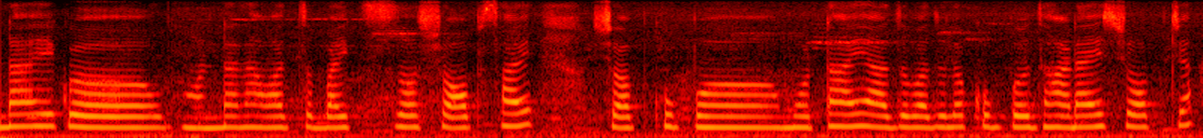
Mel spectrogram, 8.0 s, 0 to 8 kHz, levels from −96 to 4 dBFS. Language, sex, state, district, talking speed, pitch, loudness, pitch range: Marathi, female, Maharashtra, Chandrapur, 135 wpm, 245 Hz, -41 LUFS, 235-255 Hz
